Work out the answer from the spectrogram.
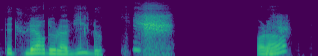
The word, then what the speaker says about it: Kish: C'est, la divinité titulaire de la ville de Kish. Voilà. Quiche? Comment Quiche, s'écrit ouais, quiche? comme, pas comme la quiche justement, Ouais, je me suis douté, c'est pour ça avec que je avec un K.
